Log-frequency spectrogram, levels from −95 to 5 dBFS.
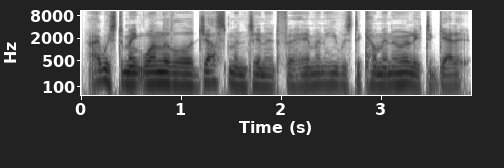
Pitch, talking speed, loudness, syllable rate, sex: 110 Hz, 325 wpm, -17 LUFS, 6.9 syllables/s, male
